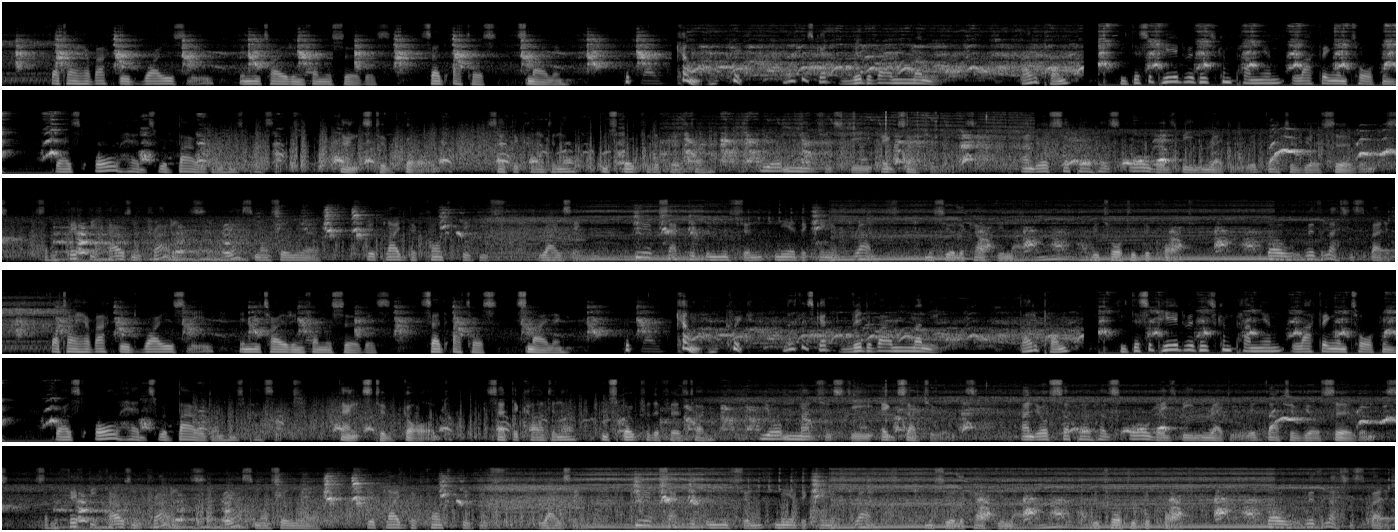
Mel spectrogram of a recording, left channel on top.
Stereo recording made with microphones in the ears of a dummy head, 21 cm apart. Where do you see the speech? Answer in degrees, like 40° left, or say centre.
20° right.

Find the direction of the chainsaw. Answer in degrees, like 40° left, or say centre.
50° right.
